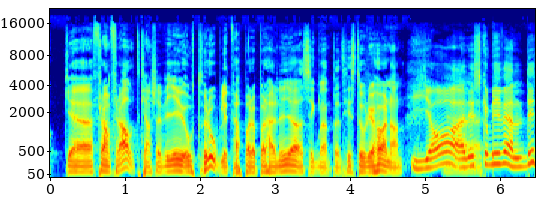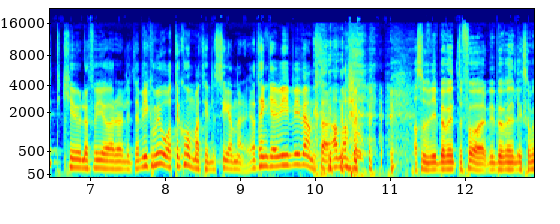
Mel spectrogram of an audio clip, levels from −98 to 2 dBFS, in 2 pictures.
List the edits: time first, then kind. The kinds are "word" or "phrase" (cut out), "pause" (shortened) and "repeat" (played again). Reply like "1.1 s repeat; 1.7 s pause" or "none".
11.3 s word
